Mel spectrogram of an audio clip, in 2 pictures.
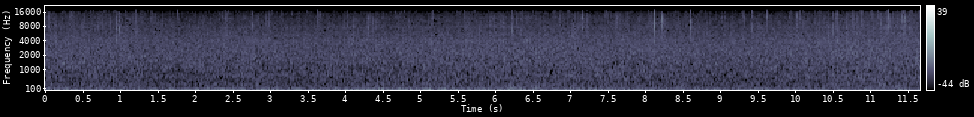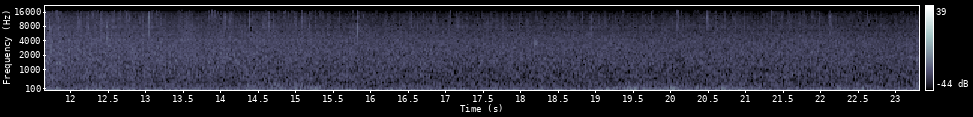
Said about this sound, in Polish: Wdech wsłuchaj się w otulające dźwięki deszczu, który jest gdzieś daleko od ciebie.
